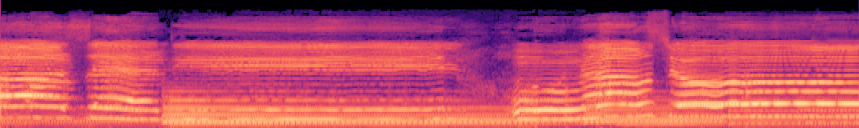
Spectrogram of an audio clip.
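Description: A group of children singing an evangelical worship chorus in Spanish over sustained instrumental chords. About a second in, they hold one long note for nearly three seconds before moving on.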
